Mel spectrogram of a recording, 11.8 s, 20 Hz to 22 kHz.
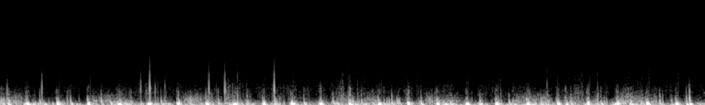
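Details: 19-year-old female after exercise, with heavy breathing and some breath-holding: rapid, steady low heartbeat thumping with breathing noise behind it; fast heartbeat after exercise.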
